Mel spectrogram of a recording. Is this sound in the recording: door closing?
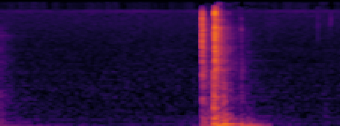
yes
